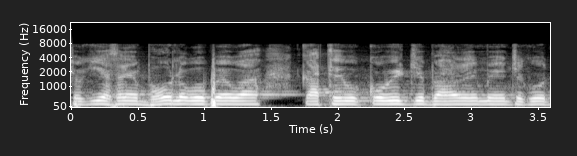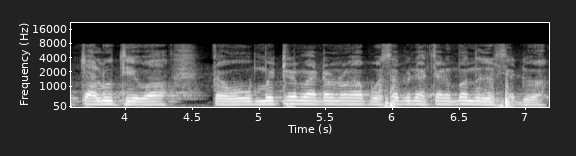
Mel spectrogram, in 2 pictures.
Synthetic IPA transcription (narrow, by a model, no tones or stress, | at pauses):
t͡ɕʰõːkiɐsãkʰẽbʱoːlɐɠopɐjoaːɦe | kaːt̪ʰeokoːʋɪɖ̚d͡ʑeːbaːɾemẽd͡ʑeːkot͡ɕaːlut̪ʰijoaː | t̪ɐʊomeːʈɾemɛ̃ːʈʊnənkʰãːpoːesɐbʱɪnɐt͡ɕəɽ̃bɐ̃nd̪ɡʱɐɾɪsʰɐɗijoaː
